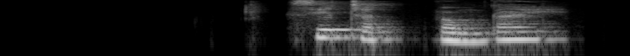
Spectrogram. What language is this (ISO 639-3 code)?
vie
